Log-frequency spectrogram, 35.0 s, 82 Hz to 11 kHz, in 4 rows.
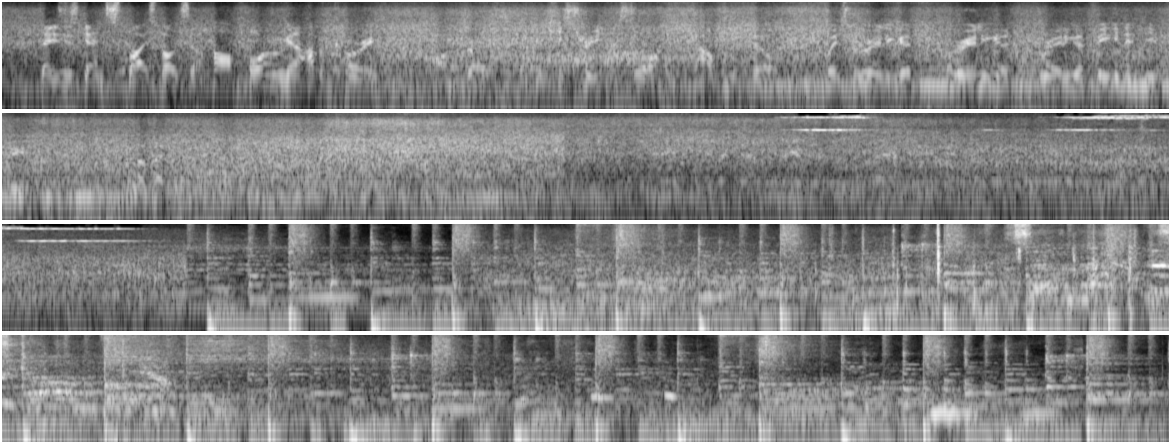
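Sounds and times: bus passing in traffic: 0.0s - 19.0s, 20.9s - 35.0s
thin high squeals: 14.6s - 15.4s
music with steady beat: 19.0s - 35.0s.

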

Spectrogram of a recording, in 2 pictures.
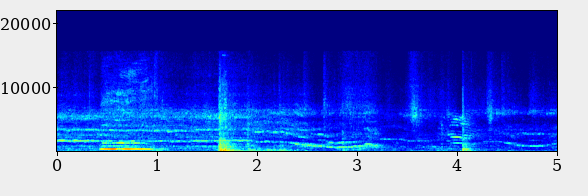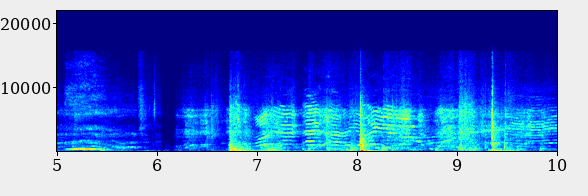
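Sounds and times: children shouting and squealing: 0.0s - 10.0s.

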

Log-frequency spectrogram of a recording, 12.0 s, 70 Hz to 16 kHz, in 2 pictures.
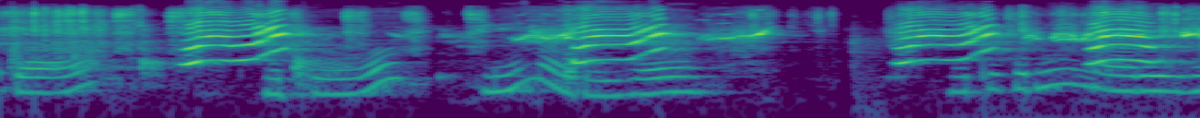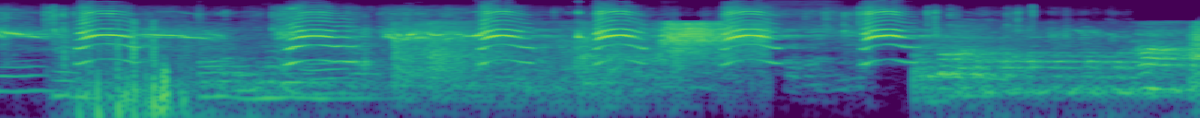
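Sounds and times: parakeet screeching: 0.8s - 11.5s.

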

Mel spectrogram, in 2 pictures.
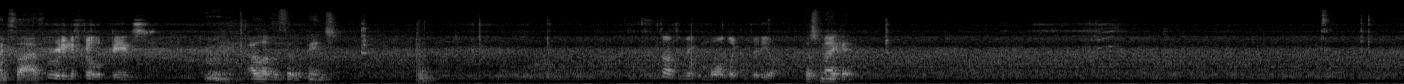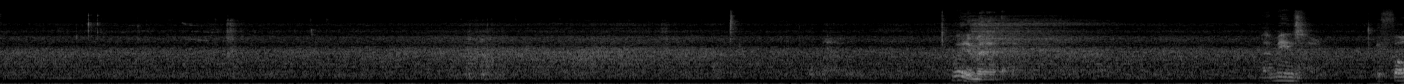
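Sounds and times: steady hiss: 0.0s - 28.0s.

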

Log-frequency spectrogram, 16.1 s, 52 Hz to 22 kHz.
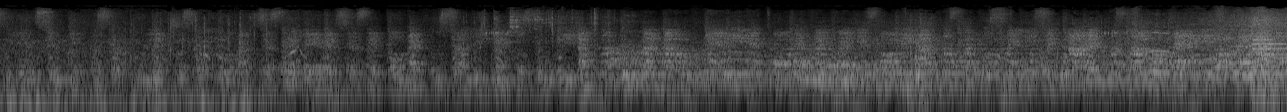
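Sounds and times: choir singing with orchestral music: 0.0s - 16.0s.

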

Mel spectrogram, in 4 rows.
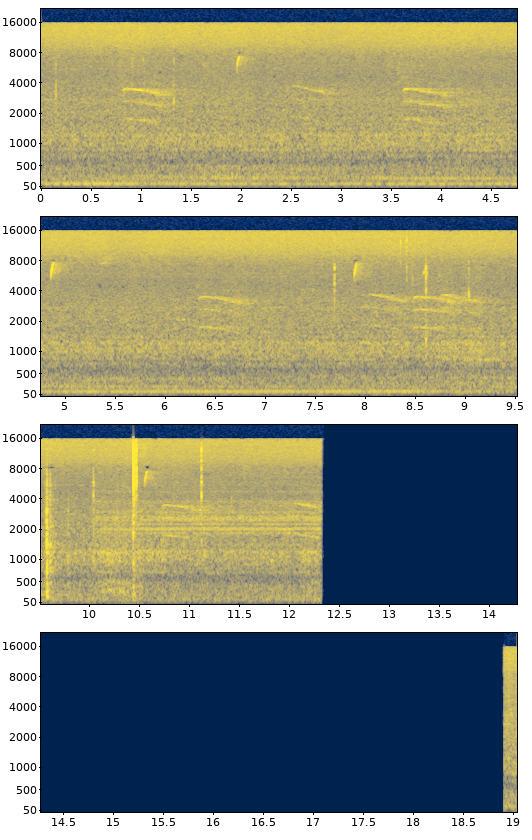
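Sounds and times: low steady hum: 0.0s - 12.3s
bird calling with falling notes: 0.8s - 3.0s, 3.6s - 7.1s, 7.8s - 12.3s.

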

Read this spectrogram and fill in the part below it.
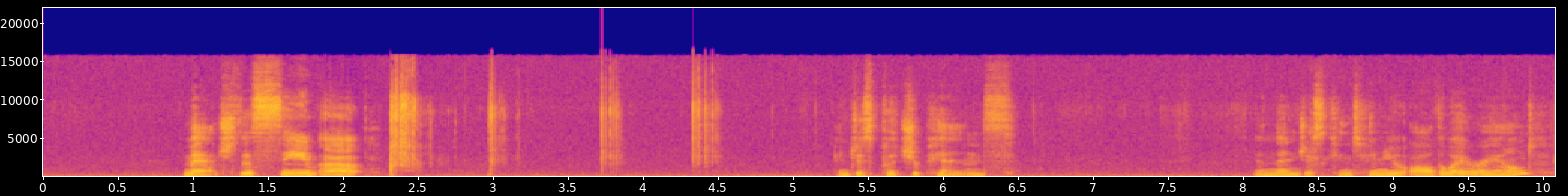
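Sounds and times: pins clicking: 2.3s - 4.6s.

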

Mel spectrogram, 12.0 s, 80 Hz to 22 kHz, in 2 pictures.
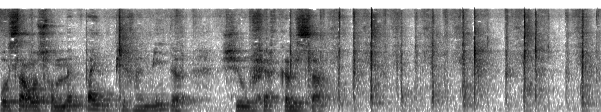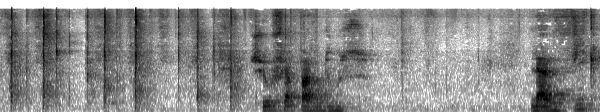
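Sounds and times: cards shuffled on wooden table: 2.9s - 8.5s.

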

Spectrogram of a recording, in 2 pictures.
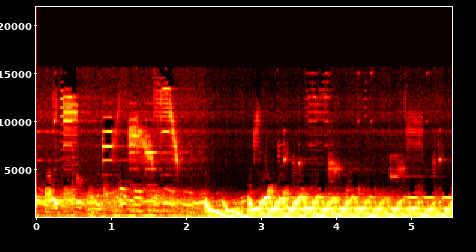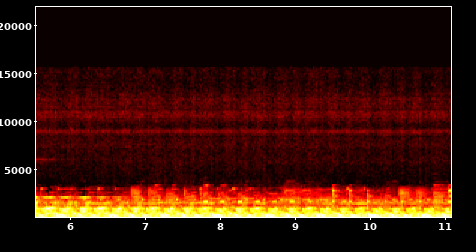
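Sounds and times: pulsing synthesizer drone: 0.0s - 11.0s.

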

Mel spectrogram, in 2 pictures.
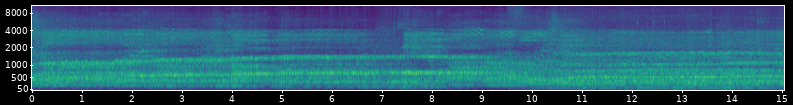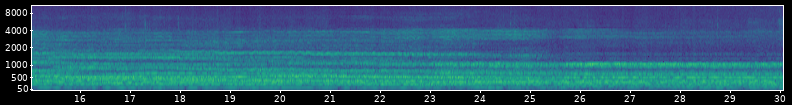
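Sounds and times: choir singing unaccompanied: 0.0s - 30.0s.

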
